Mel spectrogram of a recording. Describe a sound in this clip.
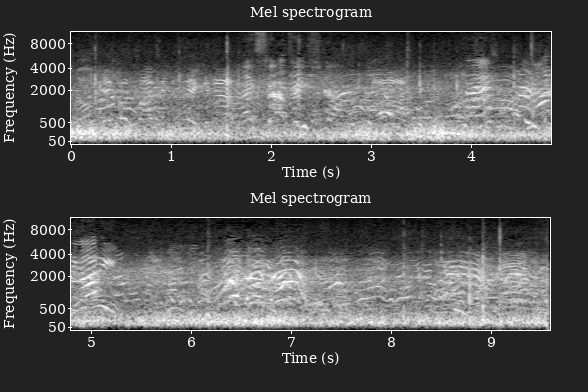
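Children shout and call out to each other across an open outdoor field.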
